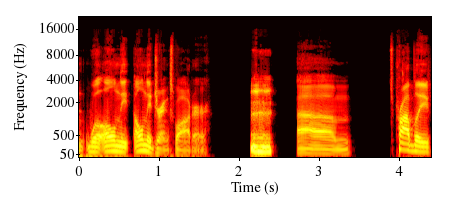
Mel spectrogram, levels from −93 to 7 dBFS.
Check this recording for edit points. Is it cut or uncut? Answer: uncut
